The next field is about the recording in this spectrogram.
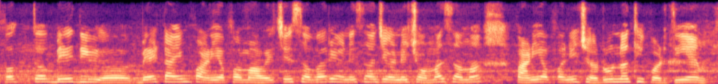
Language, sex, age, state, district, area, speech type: Gujarati, female, 18-30, Gujarat, Valsad, rural, spontaneous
